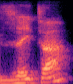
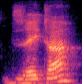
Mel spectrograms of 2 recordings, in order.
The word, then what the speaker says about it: zeta: letters epsilon and then zeta or actually a little softer z zeta um something like if you were pronouncing it d s zeta it's the z sound that we the only sound that we have in greek um and uh we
